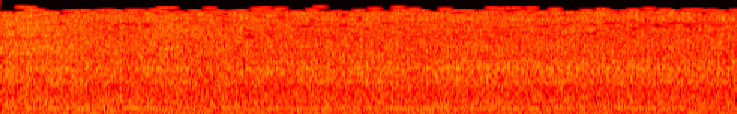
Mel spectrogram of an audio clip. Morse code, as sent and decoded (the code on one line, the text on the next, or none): none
